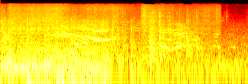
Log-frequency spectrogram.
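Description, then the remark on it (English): Tires squeal in wavering streaks as a car brakes hard, skidding over a low engine rumble, with excited voices shouting throughout. “The brake! Oh! Just slow the car down!”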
